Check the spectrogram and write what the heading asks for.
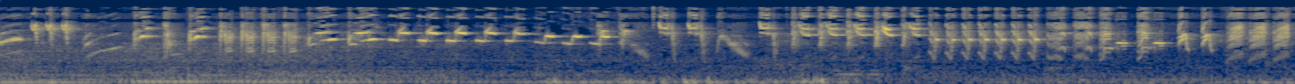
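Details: Lesser goldfinch singing at length: a fast, high jumble of buzzy trills and chattering notes broken by thin whistled slurs, delivered almost without pause over a quiet background.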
